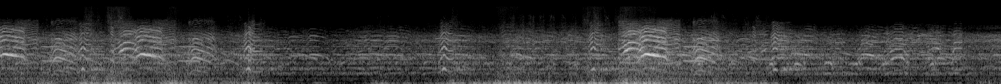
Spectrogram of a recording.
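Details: Black-tailed Gulls at a breeding colony of about twenty thousand birds on the uninhabited island of Hongdo, off Korea's south coast, settling on nest sites amid fights over empty nests; many overlapping harsh, nasal mewing cries with low rumbling behind.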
